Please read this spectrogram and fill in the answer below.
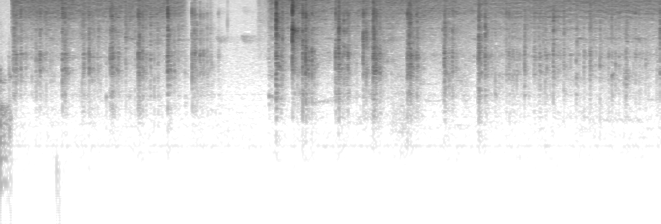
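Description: Aerosol spray-paint can spraying grey primer onto a stripped PC case: a faint hiss with small clicks, stopping briefly about three seconds in and then starting again.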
